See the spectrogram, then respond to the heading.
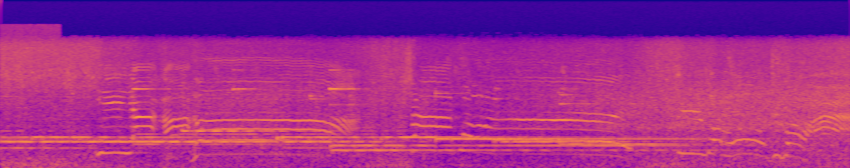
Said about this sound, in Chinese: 所以我就经常骑车路过电报大楼，然后正好会听到那个啊，每个小时它会出那个钟声，那个东方红特别破，呃，就是失真的喇叭，就是假的钟声。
